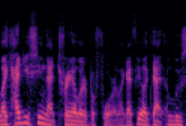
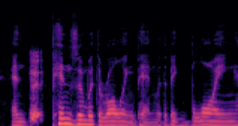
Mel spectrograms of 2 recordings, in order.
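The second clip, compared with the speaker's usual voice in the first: ordinary talk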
